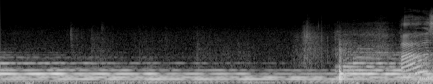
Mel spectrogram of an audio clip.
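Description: Trebly electric guitar chord through a small amp, left ringing with a long, bell-like sustain, then strummed again about three and a half seconds in.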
